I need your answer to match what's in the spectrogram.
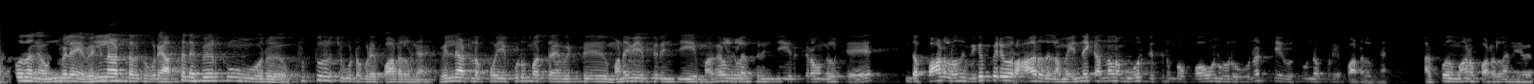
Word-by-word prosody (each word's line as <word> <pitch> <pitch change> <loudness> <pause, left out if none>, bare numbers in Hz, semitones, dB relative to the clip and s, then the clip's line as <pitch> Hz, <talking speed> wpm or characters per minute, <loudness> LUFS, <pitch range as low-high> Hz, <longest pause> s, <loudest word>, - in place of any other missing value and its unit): அற்புதங்க. 145 +4 +4
உண்மைலே 155 +3 +4
வெளிநாட்டில 170 +2 +5
இருக்கக்கூடிய 140 -2 +2
அத்தனை 175 +5 +2
பேருக்கும் 170 0 0 0.2
ஒரு 130 -1 0 0.3
புத்துணர்ச்சி 185 +2 -3
ஊட்டக்கூடிய 130 -4 -2
பாடல்ங்க. 120 -3 +1 0.2
வெளிநாட்டில 160 +2 +3
போய், 145 -1 +1
குடும்பத்த 150 -2 -2
விட்டு, 135 +1 -5 0.2
மனைவிய 145 +3 0
பிரிஞ்சு, 130 -2 -3 0.2
மகள்களைப் 140 +1 -1
பிரிஞ்சி 130 0 -7
இருக்கறவங்களுக்கு 130 - -5 0.5
இந்தப் - - 0
பாடல் 155 - +6
வந்து 160 -2 -2
மிகப்பெரிய 185 +2 +2
ஒரு - - +4
ஆறுதல். 145 -5 +3
நம்ம 125 0 -2
என்னைக்கா 160 +1 0
இருந்தாலும், 160 +1 0
நம்ம 145 +1 -6
ஊருக்குத் 140 -3 -9
திரும்பப் 135 -2 -11
போவோனு 135 0 -3
ஒரு 120 -1 -9
உணர்ச்சிய 160 -5 -10
தூண்டக்கூடிய 125 -3 -13
பாடல்ங்க. 95 -1 -8 0.5
அற்புதமான 140 0 -1
பாடல்லாம் 120 +1 -4
நேர் 115 0 -7
140 Hz, 155 wpm, -23 LUFS, 130-160 Hz, 0.5 s, பாடல்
